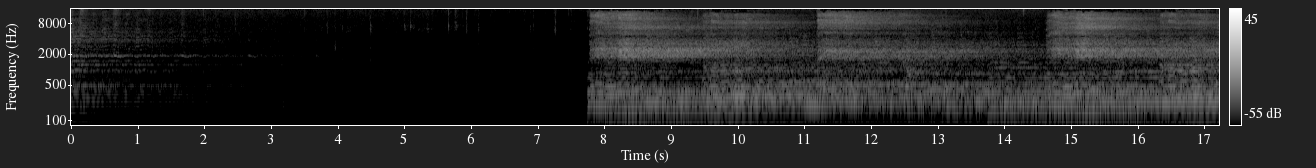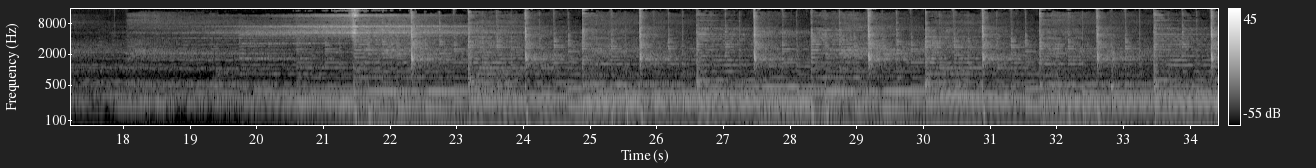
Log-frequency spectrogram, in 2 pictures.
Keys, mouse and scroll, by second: 0.0-1.7 middle drag, 1.9 middle click, 3.4 middle click, 3.8 3, 5.0 alt+click, 5.6 alt+shift+click, 7.4 middle click, 8.7 alt+shift+click, 9.6 middle click, 14.2 middle click, 15.1 middle click, 17.7 alt+shift+click, 18.4 alt+shift+click, 18.7-19.7 middle drag, 20.6 s, 23.8 middle click, 25.2 click, 25.9 middle click, 27.0 shift+click, 27.4 middle click, 28.1 shift+click, 28.4 middle click, 29.2 shift+middle click, 29.9 middle click, 30.7 alt+z, 31.3 middle click, 32.6 shift+click, 34.2 s.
